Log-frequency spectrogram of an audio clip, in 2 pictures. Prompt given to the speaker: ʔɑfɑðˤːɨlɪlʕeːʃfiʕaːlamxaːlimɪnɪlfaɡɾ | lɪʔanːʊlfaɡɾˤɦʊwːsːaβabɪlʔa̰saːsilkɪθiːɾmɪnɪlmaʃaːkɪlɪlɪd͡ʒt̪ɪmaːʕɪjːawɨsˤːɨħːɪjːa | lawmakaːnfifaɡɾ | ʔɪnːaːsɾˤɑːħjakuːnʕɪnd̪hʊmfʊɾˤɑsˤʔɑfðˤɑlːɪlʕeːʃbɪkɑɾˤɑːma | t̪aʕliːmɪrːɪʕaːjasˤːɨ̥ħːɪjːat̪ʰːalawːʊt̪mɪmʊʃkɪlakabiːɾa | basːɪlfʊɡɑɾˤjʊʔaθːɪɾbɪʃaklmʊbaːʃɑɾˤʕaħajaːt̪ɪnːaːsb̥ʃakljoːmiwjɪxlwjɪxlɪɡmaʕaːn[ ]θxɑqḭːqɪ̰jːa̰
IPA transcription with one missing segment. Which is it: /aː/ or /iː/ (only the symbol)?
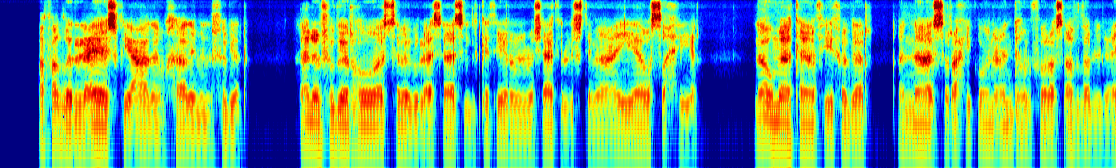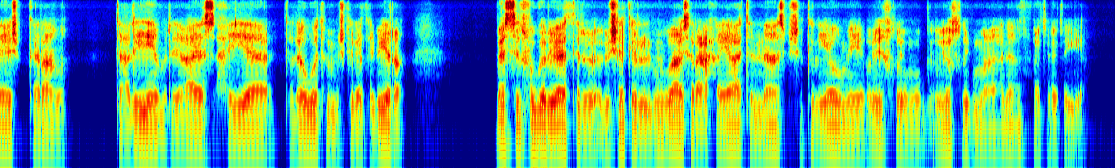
aː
